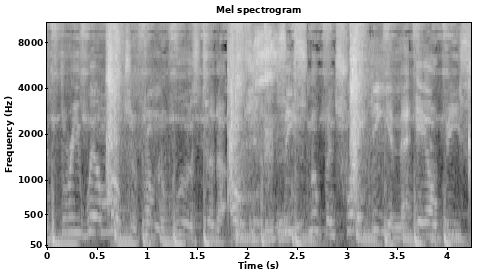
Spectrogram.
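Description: Hip hop music: a rapped vocal over a heavy bass line and drum beat.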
